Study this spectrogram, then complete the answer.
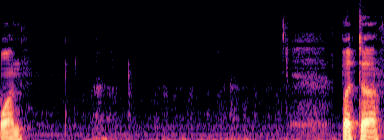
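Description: A pen nib scratches softly on paper.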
